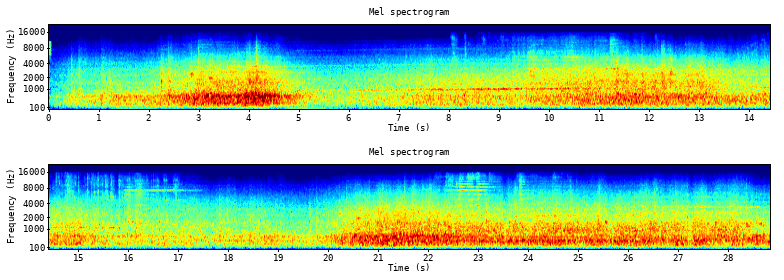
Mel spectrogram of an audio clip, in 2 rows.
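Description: Metre-gauge freight train hauled by a Rhaetian Railway Ge 4/4 I electric locomotive rolling past: steady rumble of wagons with wheels clattering over the rails, swelling and easing as the train passes, and thin high wheel squeals about two-thirds of the way through.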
